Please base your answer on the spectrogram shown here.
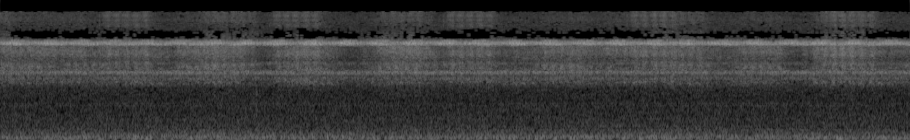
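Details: Crickets chirping at night in a thick shrill drone, pulsing about three times a second, with a faint low rumble underneath.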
